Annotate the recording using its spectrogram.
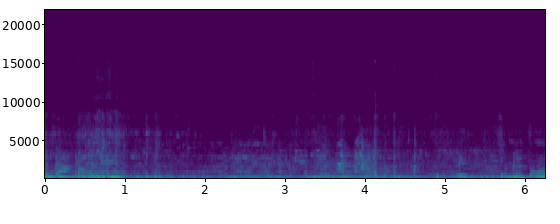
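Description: Television sound of a bar scene: background music with indistinct voices, played through a TV speaker and picked up in the room. The voices are louder in the first second.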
